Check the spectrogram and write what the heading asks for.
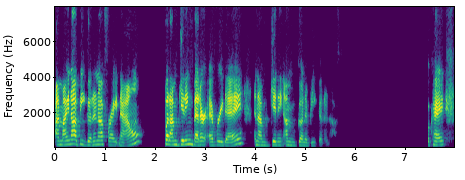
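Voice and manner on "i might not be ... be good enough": ordinary talk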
